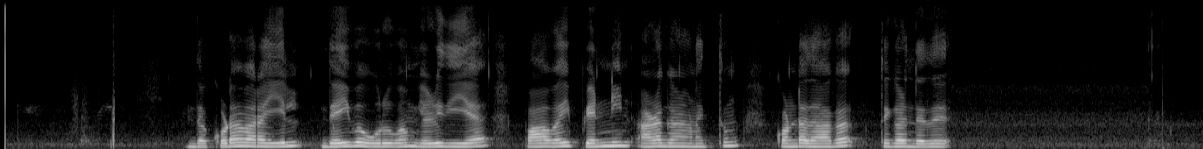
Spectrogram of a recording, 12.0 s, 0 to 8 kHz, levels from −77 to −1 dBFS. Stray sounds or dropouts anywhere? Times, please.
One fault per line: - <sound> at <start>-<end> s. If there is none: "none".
none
